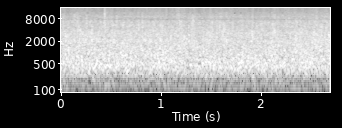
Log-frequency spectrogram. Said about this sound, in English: Oh, rain ambience.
